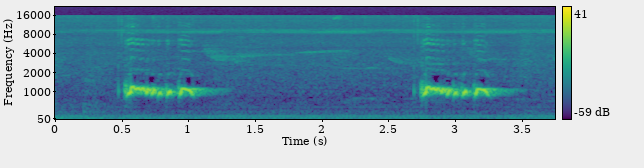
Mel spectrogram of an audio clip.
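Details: Zebra dove from a village in tandang style: two bubbly phrases of quick, broken coos that trail off, a little over two seconds apart, with faint background hum.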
